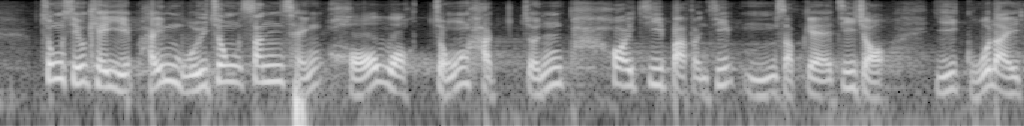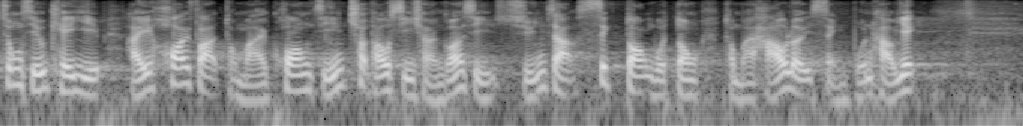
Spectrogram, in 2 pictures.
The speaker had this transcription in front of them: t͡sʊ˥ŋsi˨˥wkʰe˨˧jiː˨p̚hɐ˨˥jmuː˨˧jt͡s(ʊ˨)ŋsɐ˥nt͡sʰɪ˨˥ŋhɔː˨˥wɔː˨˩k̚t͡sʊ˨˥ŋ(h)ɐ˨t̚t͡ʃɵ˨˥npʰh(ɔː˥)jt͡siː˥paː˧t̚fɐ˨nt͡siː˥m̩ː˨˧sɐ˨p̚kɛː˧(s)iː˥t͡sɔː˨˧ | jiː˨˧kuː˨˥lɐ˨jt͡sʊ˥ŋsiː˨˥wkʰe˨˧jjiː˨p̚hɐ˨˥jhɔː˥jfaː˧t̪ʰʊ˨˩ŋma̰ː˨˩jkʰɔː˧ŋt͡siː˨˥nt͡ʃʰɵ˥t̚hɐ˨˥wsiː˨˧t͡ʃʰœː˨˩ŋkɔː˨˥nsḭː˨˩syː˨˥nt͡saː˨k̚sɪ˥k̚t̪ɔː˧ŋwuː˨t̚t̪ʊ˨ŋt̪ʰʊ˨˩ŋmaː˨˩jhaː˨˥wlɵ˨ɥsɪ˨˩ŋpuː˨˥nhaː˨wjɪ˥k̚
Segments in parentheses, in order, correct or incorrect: incorrect: ʊ˥, correct, correct, incorrect: t͡s

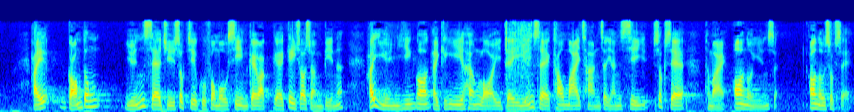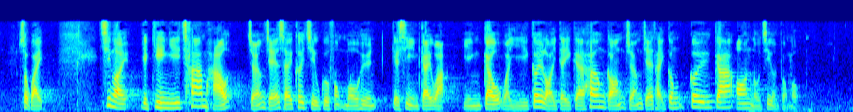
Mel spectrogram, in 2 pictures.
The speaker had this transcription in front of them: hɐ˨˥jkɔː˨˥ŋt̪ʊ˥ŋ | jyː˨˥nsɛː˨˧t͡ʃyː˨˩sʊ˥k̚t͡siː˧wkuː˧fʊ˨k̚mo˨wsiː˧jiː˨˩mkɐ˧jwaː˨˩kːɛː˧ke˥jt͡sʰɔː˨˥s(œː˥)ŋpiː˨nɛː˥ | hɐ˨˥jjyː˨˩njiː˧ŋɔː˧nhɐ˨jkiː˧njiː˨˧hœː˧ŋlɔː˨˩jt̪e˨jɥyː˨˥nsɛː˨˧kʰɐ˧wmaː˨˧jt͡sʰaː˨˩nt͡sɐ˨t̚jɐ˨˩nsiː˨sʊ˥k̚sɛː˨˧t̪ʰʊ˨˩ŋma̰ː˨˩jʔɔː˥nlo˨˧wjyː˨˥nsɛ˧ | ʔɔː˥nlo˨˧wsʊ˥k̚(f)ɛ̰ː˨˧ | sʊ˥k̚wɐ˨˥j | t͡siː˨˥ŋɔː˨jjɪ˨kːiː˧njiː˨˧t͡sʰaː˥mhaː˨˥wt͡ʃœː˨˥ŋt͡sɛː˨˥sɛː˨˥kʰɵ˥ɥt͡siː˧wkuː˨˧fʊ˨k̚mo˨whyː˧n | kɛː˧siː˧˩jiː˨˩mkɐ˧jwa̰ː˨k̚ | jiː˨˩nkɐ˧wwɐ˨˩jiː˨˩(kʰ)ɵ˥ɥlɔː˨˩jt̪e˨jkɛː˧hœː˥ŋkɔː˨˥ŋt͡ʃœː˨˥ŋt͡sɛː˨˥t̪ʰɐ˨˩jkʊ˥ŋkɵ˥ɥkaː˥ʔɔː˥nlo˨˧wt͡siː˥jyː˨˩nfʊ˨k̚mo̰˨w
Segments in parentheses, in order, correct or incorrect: incorrect: œː˨˩, incorrect: s, incorrect: k

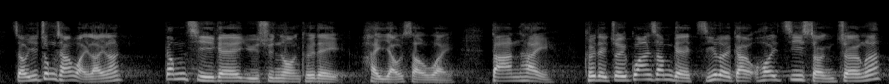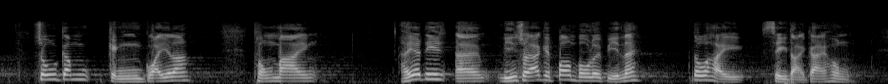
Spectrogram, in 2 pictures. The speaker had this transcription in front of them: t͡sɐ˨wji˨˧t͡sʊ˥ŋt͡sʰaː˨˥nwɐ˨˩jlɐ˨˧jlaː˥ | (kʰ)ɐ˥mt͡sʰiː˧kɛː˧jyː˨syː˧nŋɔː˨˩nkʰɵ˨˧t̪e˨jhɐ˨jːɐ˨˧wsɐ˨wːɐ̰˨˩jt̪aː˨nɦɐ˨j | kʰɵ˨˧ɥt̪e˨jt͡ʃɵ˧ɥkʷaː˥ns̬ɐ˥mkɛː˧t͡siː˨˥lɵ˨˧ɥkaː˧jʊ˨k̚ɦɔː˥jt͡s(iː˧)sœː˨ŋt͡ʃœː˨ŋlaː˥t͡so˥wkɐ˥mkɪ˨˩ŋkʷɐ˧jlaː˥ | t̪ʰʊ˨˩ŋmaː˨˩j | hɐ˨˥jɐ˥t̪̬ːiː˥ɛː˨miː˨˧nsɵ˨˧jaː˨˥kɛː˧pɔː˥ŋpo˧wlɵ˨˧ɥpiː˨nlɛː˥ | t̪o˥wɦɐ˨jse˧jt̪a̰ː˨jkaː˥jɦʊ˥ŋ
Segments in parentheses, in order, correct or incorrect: incorrect: k, incorrect: iː˥

